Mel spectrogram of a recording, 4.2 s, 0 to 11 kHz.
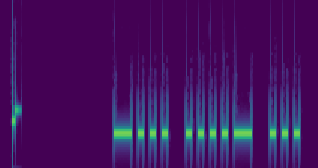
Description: Morse code, heard as a keyed tone, about 15 wpm, 700 Hz. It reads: B4S
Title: Three Challenging Letter-Number Combinations 15wpm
